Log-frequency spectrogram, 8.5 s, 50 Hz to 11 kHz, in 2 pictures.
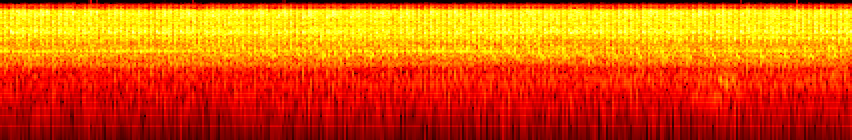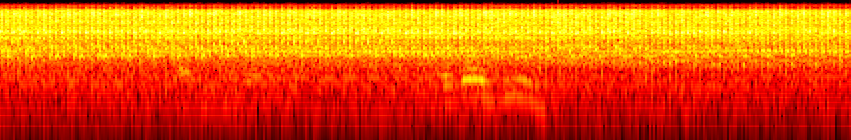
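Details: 2007 Ford Focus 2 1.6 100 hp hatchback, 78,000 km, after crash, 3 years stored and replaced oil pan, on break-in drive: harsh roar with repeating knock about two beats per second at 3000 rpm from rear of engine, light smoke; cause unknown.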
